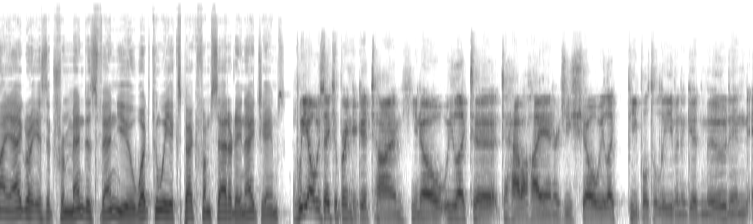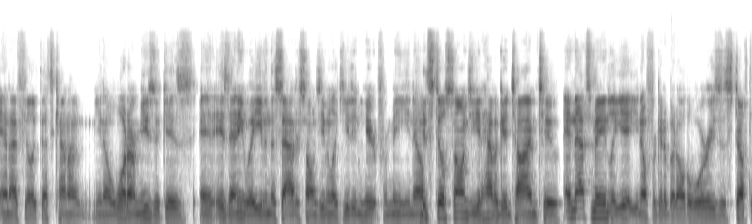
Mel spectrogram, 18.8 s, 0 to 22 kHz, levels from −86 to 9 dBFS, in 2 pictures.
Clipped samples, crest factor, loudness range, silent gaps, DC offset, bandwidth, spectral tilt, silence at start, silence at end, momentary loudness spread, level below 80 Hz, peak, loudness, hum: under 0.1%; 16 dB; 4 LU; none; under 0.1%; 16 kHz; -5 dB/octave; 0 s; 0 s; 7 LU; -54 dBFS; -4 dBFS; -21 LUFS; none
